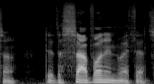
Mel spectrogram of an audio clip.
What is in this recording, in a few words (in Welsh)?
"safon", Welsh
